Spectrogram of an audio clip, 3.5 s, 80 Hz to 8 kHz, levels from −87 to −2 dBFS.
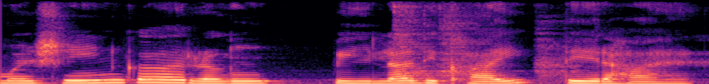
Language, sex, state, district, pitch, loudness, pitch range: Hindi, female, Chhattisgarh, Raipur, 205 Hz, -15 LUFS, 195-220 Hz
